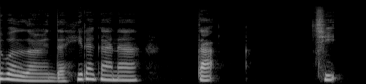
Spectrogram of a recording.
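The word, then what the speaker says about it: ち: In this lesson, we will learn the hiragana ta, chi, tsu, te, to. Notice that the ti syllable becomes chi and the tu syllable becomes tsu. Now, let's begin.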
